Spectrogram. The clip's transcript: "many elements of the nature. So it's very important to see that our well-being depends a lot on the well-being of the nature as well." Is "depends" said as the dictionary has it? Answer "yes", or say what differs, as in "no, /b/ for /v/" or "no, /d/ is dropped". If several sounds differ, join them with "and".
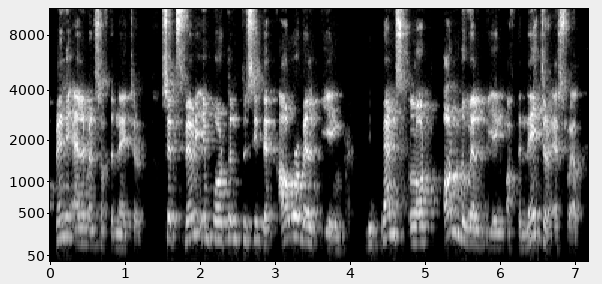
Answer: no, /s/ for /z/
